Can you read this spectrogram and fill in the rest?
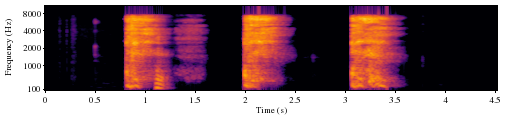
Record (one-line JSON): {"three_cough_length": "4.5 s", "three_cough_amplitude": 30443, "three_cough_signal_mean_std_ratio": 0.4, "survey_phase": "beta (2021-08-13 to 2022-03-07)", "age": "65+", "gender": "Male", "wearing_mask": "No", "symptom_none": true, "smoker_status": "Ex-smoker", "respiratory_condition_asthma": false, "respiratory_condition_other": false, "recruitment_source": "REACT", "submission_delay": "2 days", "covid_test_result": "Negative", "covid_test_method": "RT-qPCR"}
